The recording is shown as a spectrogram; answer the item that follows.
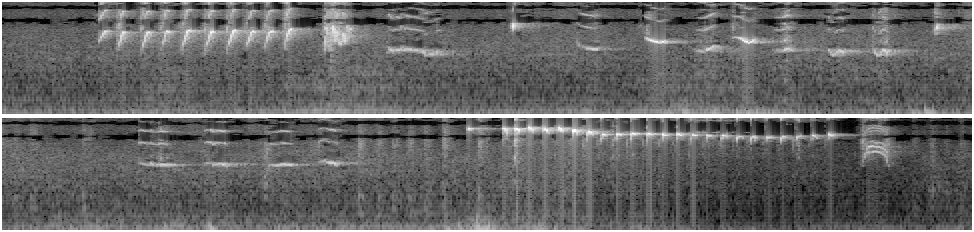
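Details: Caged white-rumped shama from Palu, Central Sulawesi, performing in an online song contest; rapid high rattling trills, short whistled notes and a long high sweet whistle with fast trill near the end, faint low background sounds.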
